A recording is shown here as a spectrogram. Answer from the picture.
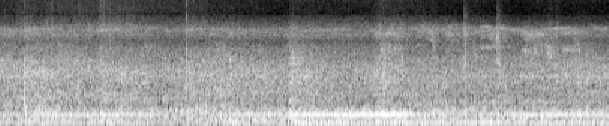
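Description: A car engine idling steadily, an even low hum, with a few faint clicks.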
